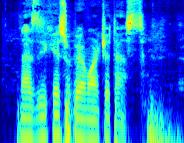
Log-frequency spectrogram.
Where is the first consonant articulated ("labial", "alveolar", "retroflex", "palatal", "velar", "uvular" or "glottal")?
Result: alveolar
